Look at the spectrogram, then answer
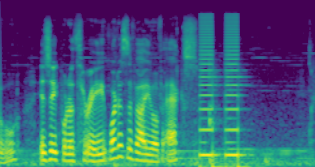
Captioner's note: buzzer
